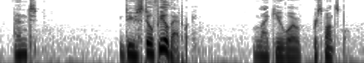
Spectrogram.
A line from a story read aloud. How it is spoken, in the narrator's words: Sun asks calmly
